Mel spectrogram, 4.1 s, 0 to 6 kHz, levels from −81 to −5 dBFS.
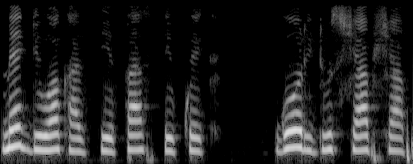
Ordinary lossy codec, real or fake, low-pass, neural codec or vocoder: none; real; 5.4 kHz; none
